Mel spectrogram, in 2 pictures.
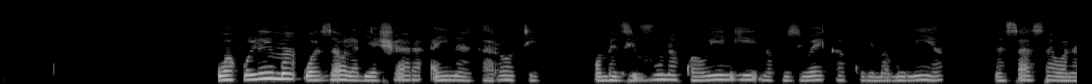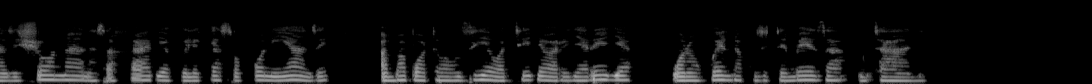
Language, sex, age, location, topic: Swahili, female, 36-49, Dar es Salaam, agriculture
